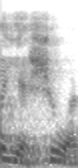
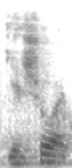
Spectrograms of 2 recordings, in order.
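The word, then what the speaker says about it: ישוע: pregunté con traductor verdad Cómo se pronuncia el nombre de Jesucristo de Jesús y me respondió yeshúa también o sea yeshua dicen ellos y eso en el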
